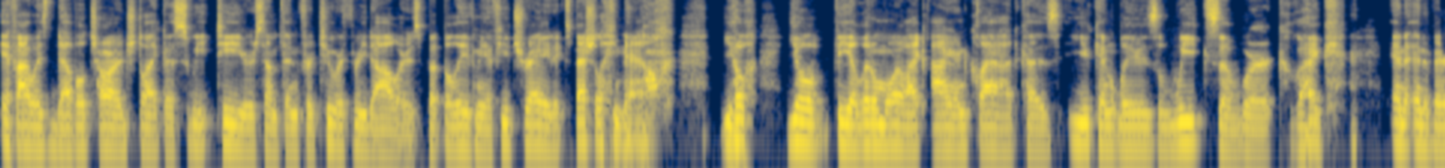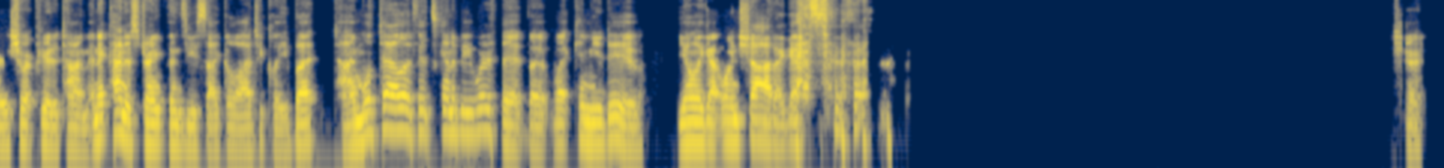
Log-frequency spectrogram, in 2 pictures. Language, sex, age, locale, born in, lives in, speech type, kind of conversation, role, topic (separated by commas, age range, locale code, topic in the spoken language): English, male, 35-39, en-US, United States, United States, conversation, unstructured, none, What is one small habit that has changed your day?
